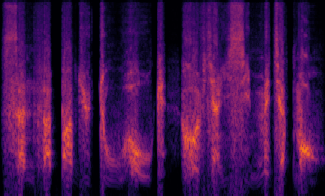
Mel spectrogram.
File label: ANGRY, french; KRAMER; Battle Engine Aquila; XBOX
